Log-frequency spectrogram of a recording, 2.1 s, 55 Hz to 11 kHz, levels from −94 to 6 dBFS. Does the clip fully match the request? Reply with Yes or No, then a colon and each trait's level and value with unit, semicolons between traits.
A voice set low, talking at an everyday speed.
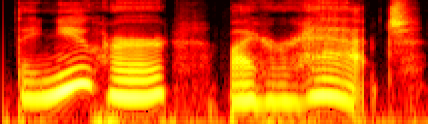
No: medium, 185 Hz; average, 170 wpm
